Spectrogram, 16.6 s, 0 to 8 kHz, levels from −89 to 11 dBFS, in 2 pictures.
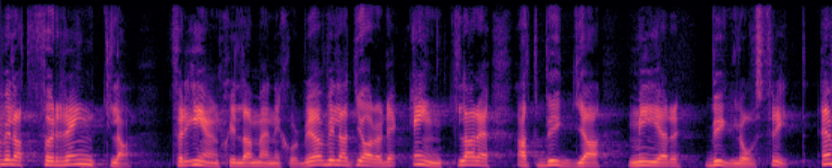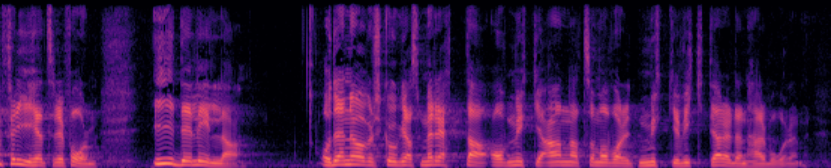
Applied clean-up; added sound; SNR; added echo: none; none; none; none.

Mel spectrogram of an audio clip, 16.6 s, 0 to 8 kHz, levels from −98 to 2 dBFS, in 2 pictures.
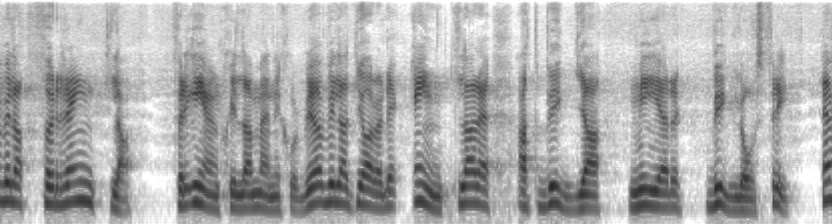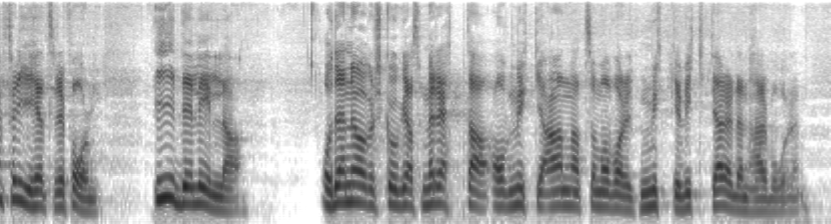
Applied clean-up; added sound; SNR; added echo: neural mask model Resemble Enhance denoiser.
